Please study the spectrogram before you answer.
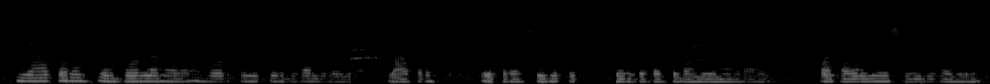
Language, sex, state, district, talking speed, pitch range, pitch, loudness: Hindi, male, Chhattisgarh, Bastar, 225 wpm, 125-135 Hz, 130 Hz, -49 LUFS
